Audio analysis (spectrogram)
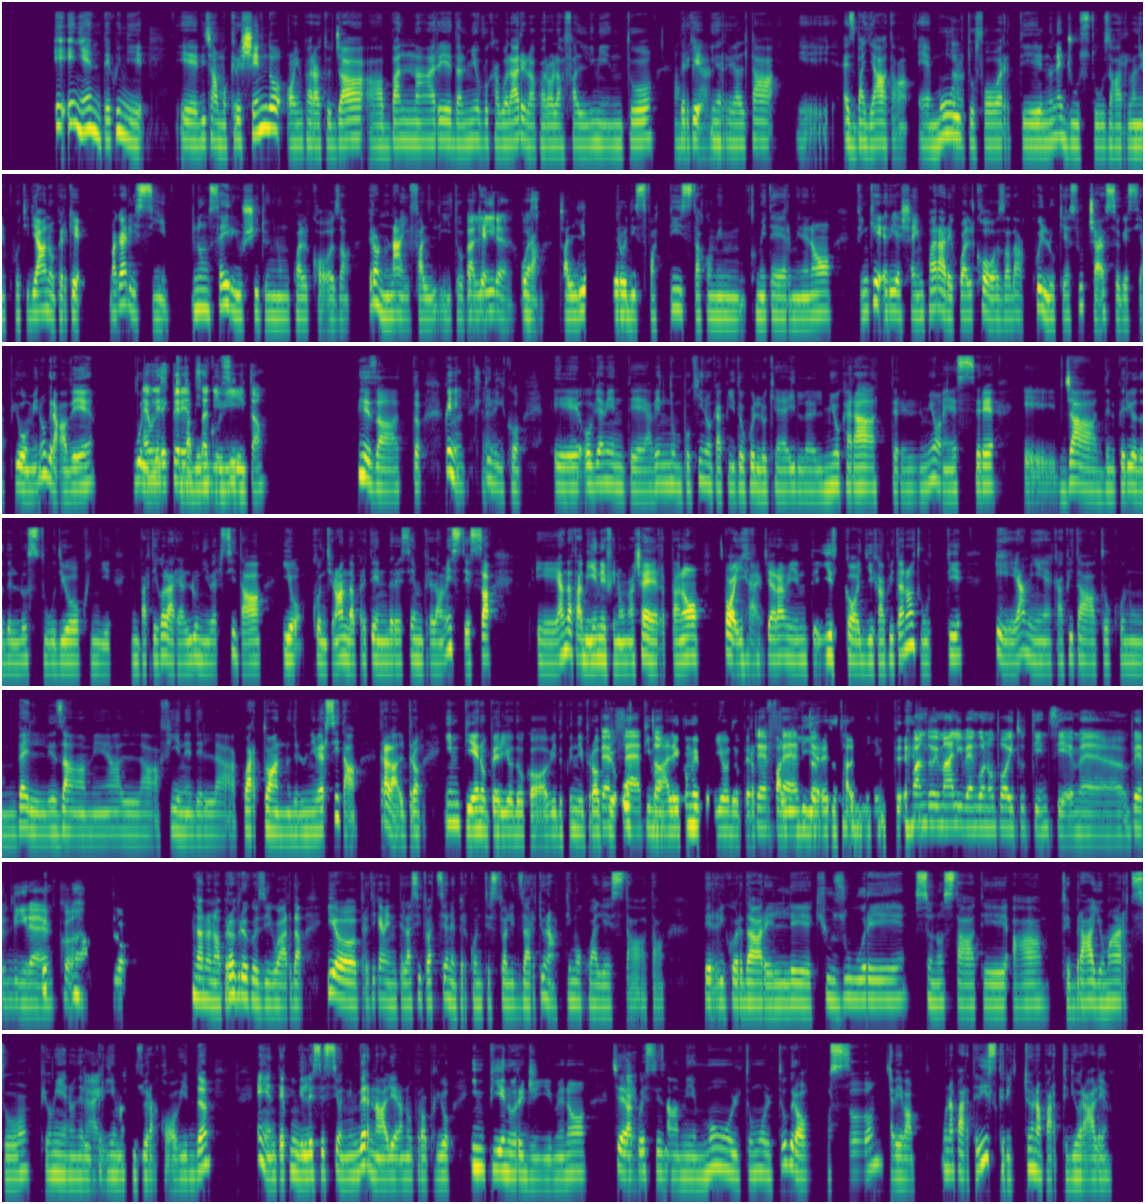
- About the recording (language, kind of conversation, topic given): Italian, podcast, Raccontami di una volta in cui hai fallito e cosa hai imparato?
- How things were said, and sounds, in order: in English: "bannare"; tapping; "Quindi" said as "quini"; other background noise; chuckle; laughing while speaking: "totalmente"; laughing while speaking: "ecco"; drawn out: "molto"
